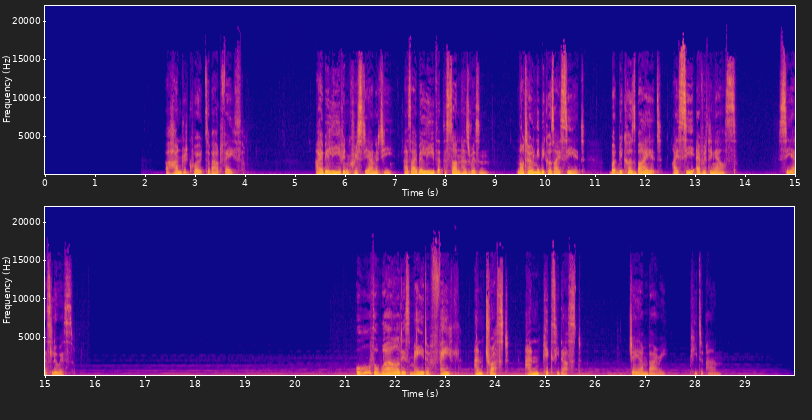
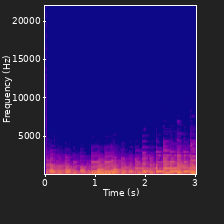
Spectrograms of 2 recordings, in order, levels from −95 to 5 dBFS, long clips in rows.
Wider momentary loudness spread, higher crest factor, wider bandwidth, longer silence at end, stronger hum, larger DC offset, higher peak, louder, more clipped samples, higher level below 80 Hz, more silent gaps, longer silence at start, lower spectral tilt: first, 18 LU vs 7 LU; first, 20 dB vs 14 dB; first, 18 kHz vs 4.7 kHz; first, 1.5 s vs 0 s; neither; neither; first, 0 dBFS vs -14 dBFS; first, -18 LUFS vs -30 LUFS; neither; first, -54 dBFS vs -64 dBFS; neither; first, 2.4 s vs 0 s; second, -5.5 dB/octave vs -9.5 dB/octave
